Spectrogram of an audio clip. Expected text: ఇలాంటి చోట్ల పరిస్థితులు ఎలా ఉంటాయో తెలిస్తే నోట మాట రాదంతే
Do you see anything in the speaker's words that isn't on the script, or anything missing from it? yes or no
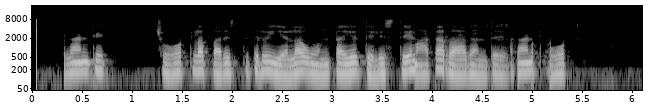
yes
